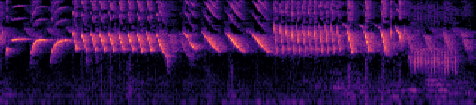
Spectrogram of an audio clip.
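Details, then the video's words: Canary song used for training: loud, continuous high trills and rapid repeated notes, with downward-sweeping phrases, fast pulsed rolls and a lower buzzy trill near the end. "Canção mais dominante de canary para treinagem."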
